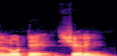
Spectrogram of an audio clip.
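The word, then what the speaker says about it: Lotay Tshering: लोटे शेरिंग। T silent है यहाँ पर, लोटे शेरिंग।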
